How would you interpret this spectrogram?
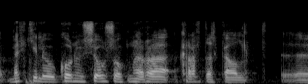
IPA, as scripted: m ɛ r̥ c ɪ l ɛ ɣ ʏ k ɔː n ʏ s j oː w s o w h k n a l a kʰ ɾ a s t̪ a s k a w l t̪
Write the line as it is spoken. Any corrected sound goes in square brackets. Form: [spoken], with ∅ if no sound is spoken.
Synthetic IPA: m ɛ r̥ c ɪ l ɛ ɣ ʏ [kʰ] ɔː n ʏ s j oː w s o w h k n a [ɾ] a kʰ ɾ a [f] t̪ a s k a w l t̪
